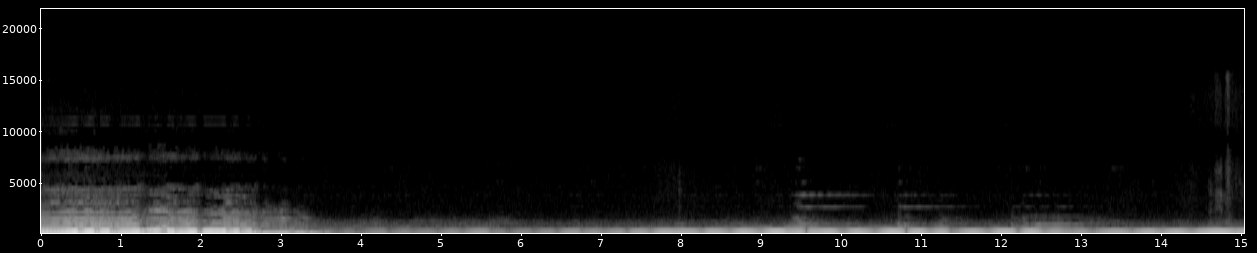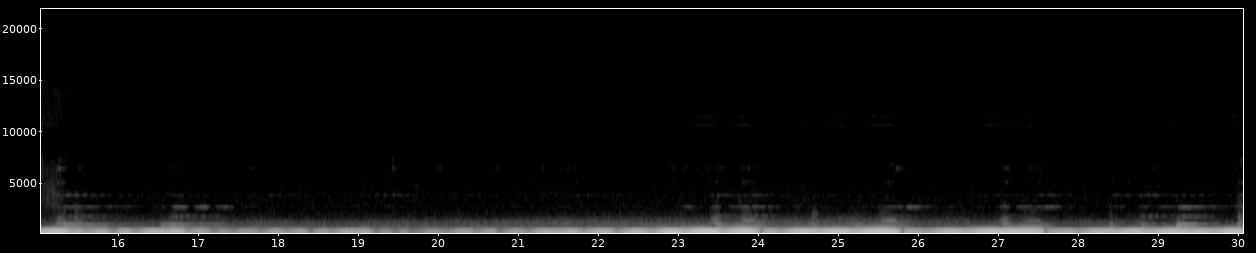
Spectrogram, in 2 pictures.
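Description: Singing bowl rimmed with a mallet, holding one steady ringing tone that swells and fades in slow pulses. A held sung note with vibrato, stepping in pitch once, ends about three seconds in.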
